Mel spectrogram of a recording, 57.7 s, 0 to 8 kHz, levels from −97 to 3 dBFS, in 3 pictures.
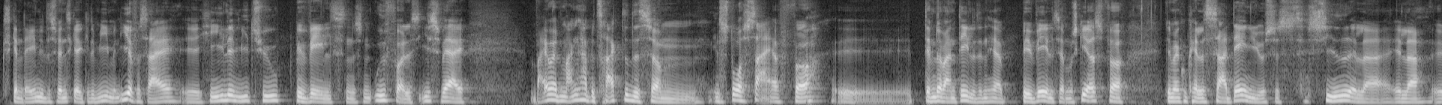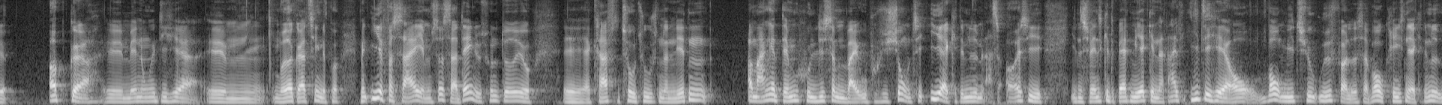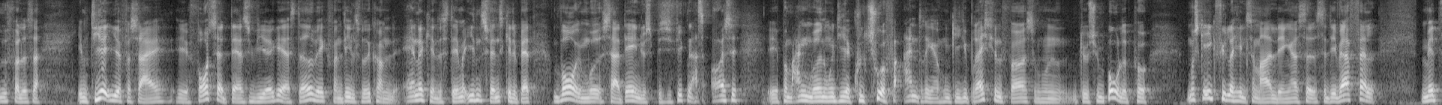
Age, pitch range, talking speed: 30-49, 100-130 Hz, 185 wpm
